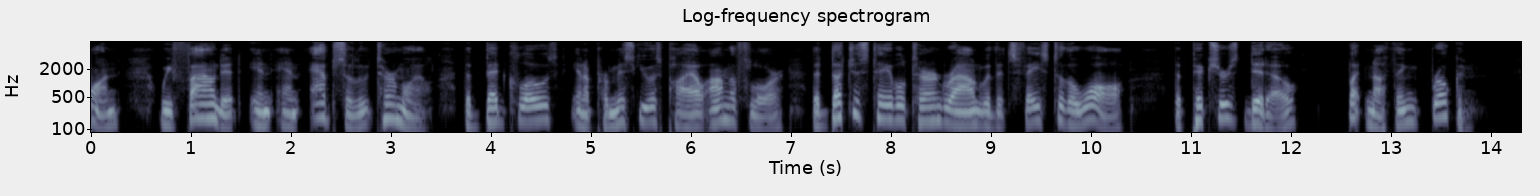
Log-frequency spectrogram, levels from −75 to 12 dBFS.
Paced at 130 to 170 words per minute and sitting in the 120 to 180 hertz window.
Yes: average, 145 wpm; medium, 140 Hz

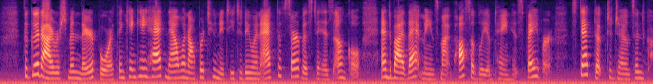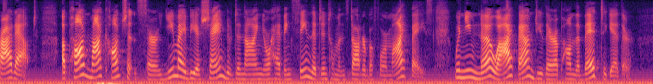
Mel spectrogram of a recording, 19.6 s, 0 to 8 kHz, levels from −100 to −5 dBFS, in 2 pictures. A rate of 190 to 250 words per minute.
Yes: average, 200 wpm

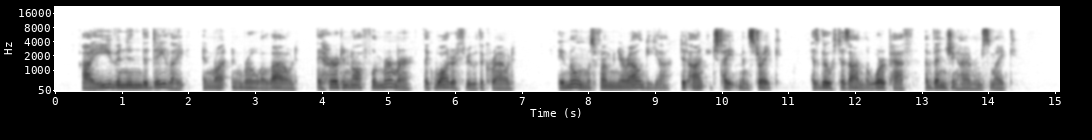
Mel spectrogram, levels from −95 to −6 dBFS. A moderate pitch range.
Yes: average, 4.2 semitones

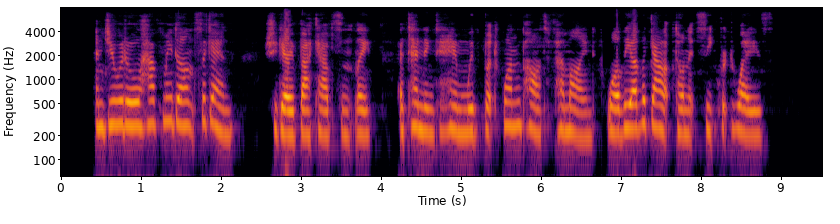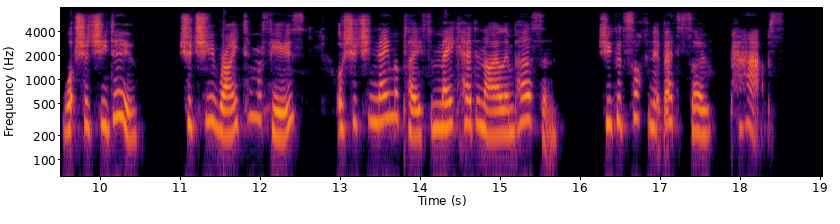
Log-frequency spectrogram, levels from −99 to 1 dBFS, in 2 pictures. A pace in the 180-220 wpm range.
Yes: average, 190 wpm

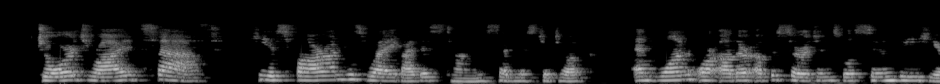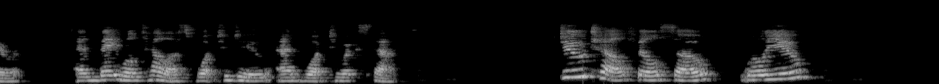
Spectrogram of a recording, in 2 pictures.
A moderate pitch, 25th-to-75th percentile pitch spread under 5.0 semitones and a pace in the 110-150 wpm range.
Yes: medium, 180 Hz; average, 3.8 semitones; average, 140 wpm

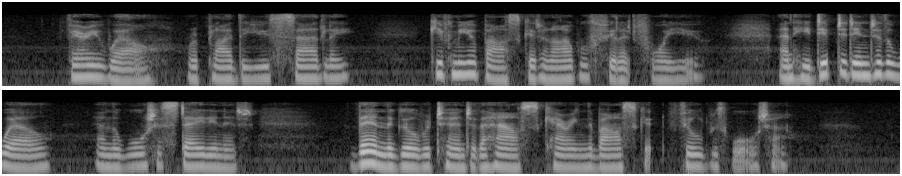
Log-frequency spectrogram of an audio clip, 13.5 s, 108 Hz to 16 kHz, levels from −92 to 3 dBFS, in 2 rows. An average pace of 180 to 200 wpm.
Yes: average, 190 wpm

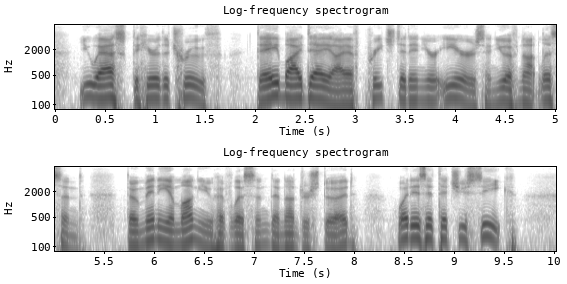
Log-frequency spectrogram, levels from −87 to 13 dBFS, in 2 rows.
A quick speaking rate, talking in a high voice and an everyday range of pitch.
No: fast, 210 wpm; low, 125 Hz; average, 5.0 semitones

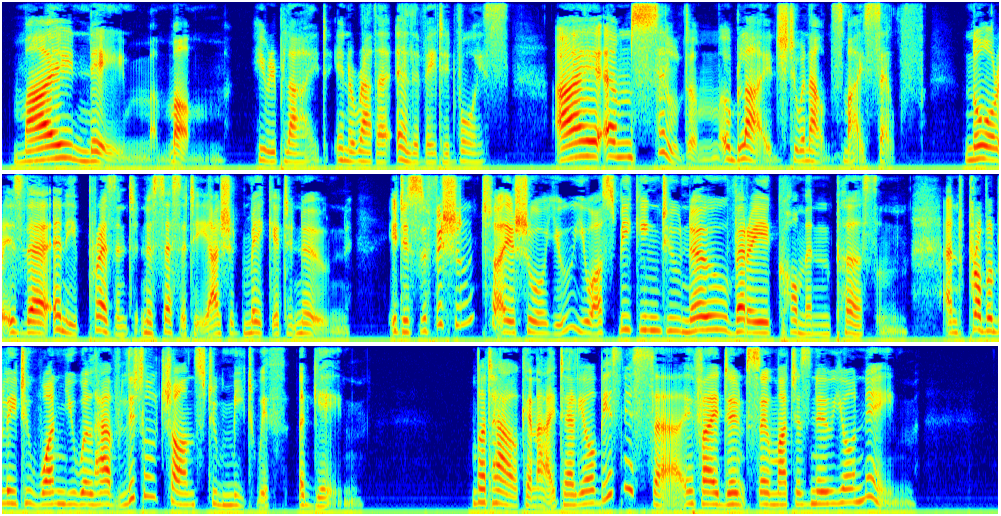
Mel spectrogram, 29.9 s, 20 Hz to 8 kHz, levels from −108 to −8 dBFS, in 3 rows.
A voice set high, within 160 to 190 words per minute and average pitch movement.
No: high, 200 Hz; average, 145 wpm; average, 3.9 semitones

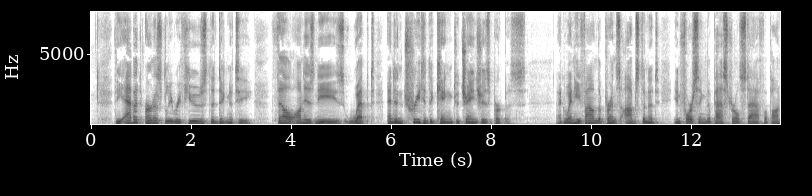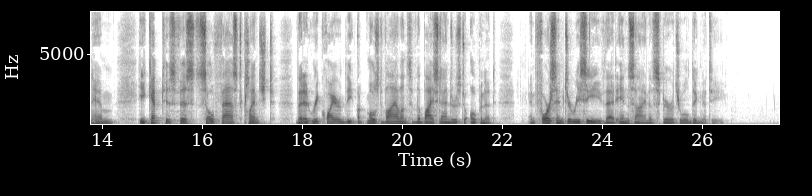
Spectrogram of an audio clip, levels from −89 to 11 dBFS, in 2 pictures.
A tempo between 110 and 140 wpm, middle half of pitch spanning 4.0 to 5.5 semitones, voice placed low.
Yes: slow, 135 wpm; average, 5.2 semitones; low, 120 Hz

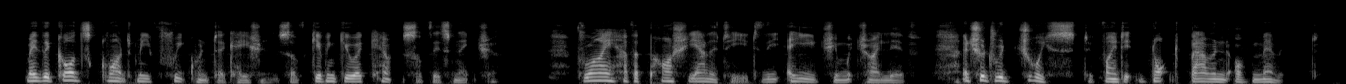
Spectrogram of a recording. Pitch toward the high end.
No: low, 135 Hz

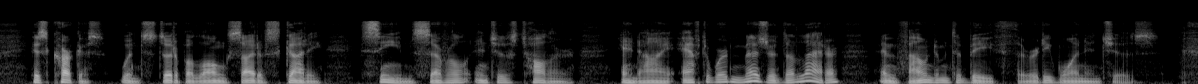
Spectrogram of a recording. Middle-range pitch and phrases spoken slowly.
No: very low, 80 Hz; slow, 130 wpm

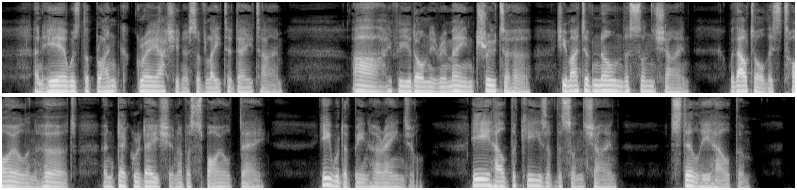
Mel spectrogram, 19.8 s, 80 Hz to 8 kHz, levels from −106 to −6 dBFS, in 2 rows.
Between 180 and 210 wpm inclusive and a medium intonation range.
No: average, 165 wpm; average, 3.8 semitones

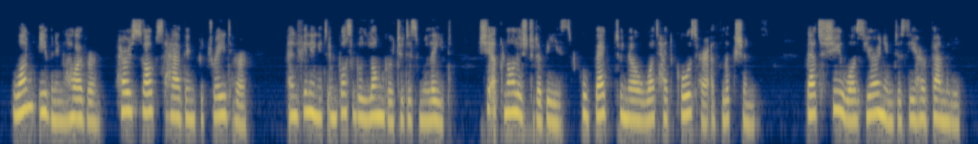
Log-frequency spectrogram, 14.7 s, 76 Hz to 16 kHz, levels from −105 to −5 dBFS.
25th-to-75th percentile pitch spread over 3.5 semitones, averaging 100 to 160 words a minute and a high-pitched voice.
Yes: average, 4.0 semitones; average, 150 wpm; high, 205 Hz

